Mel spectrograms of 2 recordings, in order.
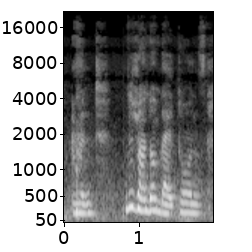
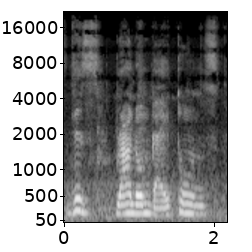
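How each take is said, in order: First: Said in the usual way. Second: Drawn out very slowly; slow first take. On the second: Shown as a demonstration. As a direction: stretch each word, then repeat.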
